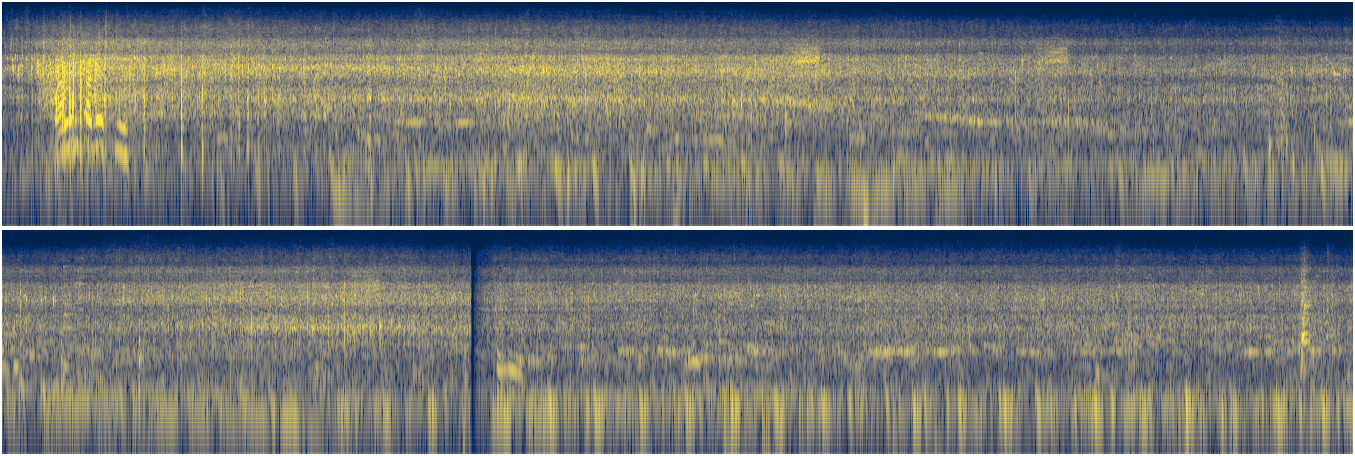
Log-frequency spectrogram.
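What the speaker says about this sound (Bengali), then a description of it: "পাঁচ ফোড়ন আর শুকনো লঙ্কা দিয়ে দিলাম। এবার শীষগুলো দিয়ে দিচ্ছি," Spinach stalks fry in a wok of hot oil with five-spice seeds and dried chillies at an outdoor village picnic feast, giving a steady, dense sizzle that holds for nearly half a minute.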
